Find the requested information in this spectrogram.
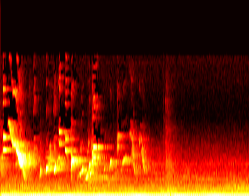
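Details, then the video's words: European goldfinch pouring out a rapid run of twittering, slurred chirps and trills in the first three seconds, then falling quiet while a low steady hum continues. "Καρδερίνα,chardonneret,goldfinch the best"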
